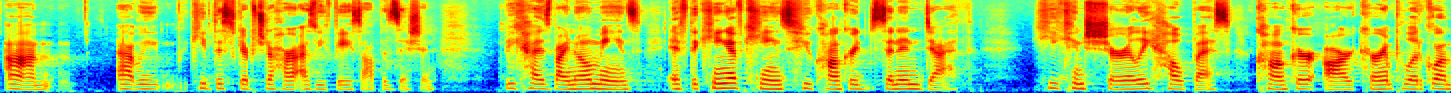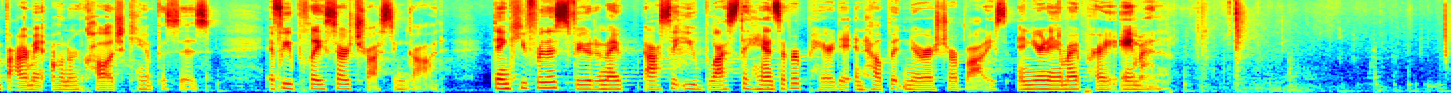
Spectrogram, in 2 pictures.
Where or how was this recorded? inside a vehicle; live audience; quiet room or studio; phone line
live audience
